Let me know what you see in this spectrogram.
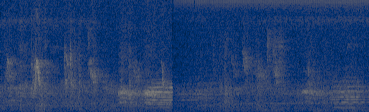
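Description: Birds calling outdoors over faint background noise: short calls about two and a half to three seconds in, and again near the end.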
